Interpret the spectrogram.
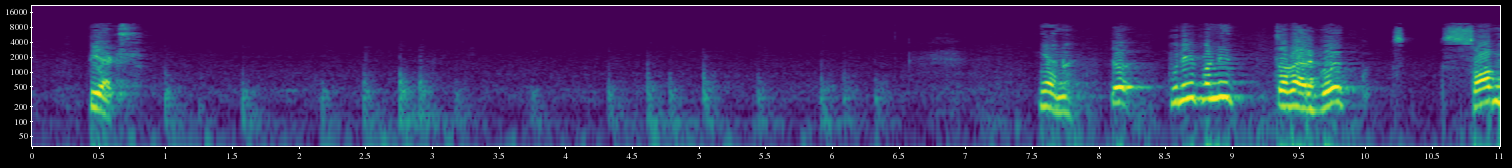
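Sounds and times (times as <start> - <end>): writing taps on a board: 0.9 - 6.6.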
